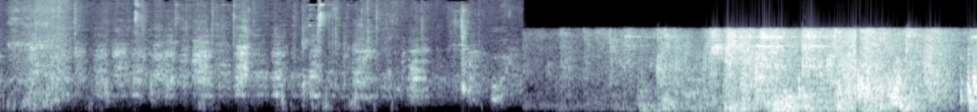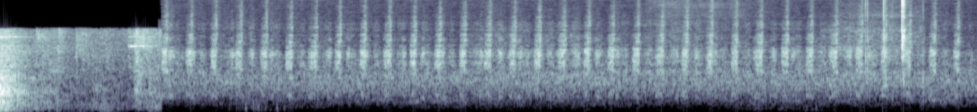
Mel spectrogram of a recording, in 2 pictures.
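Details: A Boxer dog chasing a thrown ball down a garden pants quickly and steadily, about three breaths a second, with a loud rustling burst in the middle.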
